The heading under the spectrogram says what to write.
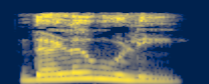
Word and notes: ದಳವುಳ: daḷavuḷa

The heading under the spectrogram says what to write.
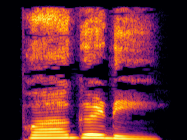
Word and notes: ಪಗಡಿ: Kannada

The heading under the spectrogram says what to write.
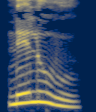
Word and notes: ನೆಲುವು: neluvu

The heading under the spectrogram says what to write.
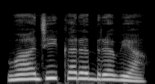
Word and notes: ವಾಜೀಕರದ್ರವ್ಯ: kannada

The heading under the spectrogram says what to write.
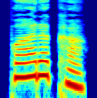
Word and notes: ಪಾರಖ: pārakha

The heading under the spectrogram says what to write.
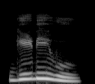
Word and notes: ಗಿಡಿವು: Kannada

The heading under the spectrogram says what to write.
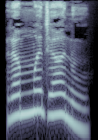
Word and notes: ರಮ್ಮಜಾನು: rammajānu

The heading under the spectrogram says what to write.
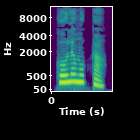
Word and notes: ಕೋಲಮುಕ್ಕ: kōlamukka

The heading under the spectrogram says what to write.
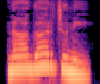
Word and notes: ನಾಗಾರ್ಜುನಿ: Kannada

